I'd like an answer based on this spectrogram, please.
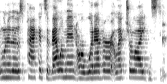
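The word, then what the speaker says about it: LMNT: It's called Element, but it's spelled like with the letters L M Wait, how do How is Yeah, L M N T? And you sound it out Element.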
